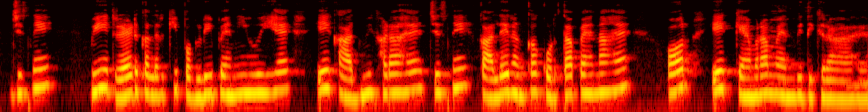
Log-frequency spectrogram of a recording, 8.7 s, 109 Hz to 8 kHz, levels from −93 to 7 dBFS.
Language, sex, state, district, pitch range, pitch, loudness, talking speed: Hindi, female, Maharashtra, Dhule, 210-255 Hz, 230 Hz, -29 LUFS, 185 wpm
